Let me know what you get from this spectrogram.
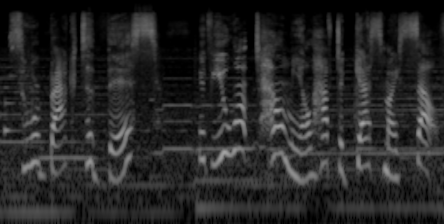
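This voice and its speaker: A high-voiced, earnest young changeling girl. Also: expressive, a little slow, music in the background. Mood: earnest questioning. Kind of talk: video game voice acting.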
